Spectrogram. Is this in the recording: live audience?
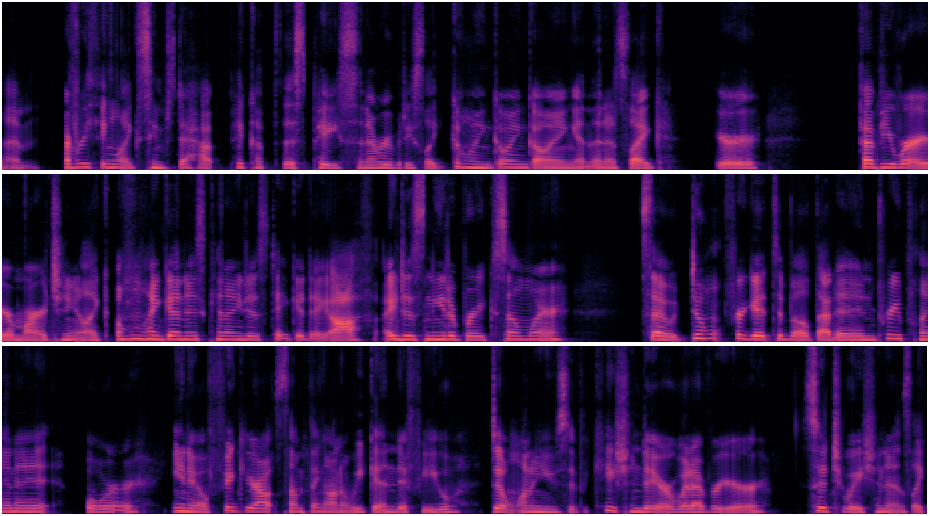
no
